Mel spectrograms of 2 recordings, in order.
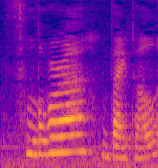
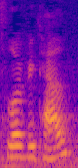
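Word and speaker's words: Floravital: out i'm sorry it's called flora vital and people like they call it floor vital um it's spelled f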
